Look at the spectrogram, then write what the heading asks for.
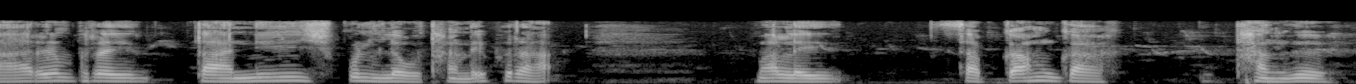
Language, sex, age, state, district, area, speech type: Bodo, female, 60+, Assam, Baksa, urban, spontaneous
